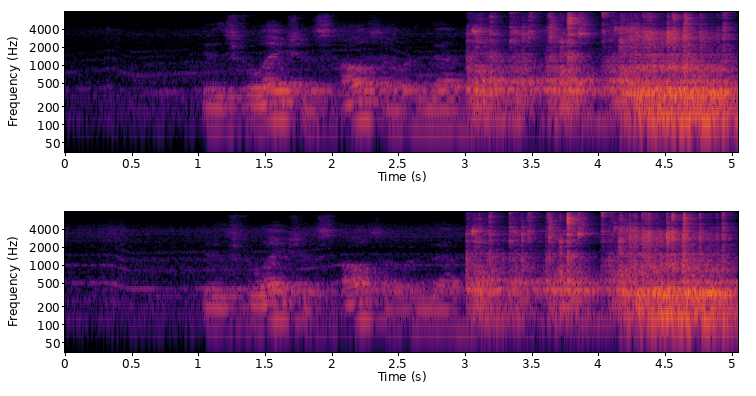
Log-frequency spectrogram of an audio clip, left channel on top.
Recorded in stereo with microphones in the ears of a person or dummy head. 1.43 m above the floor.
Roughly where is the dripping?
Right.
